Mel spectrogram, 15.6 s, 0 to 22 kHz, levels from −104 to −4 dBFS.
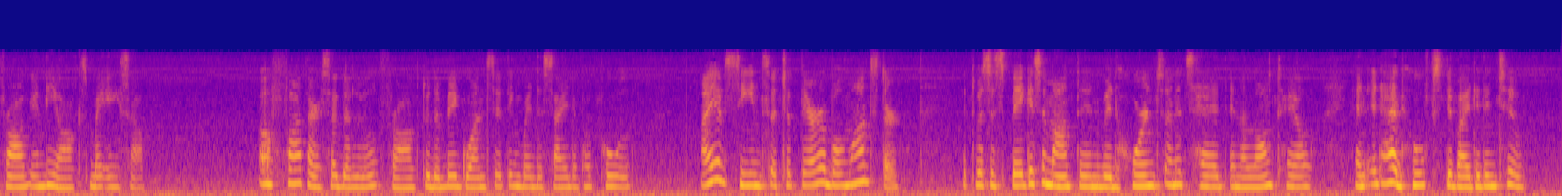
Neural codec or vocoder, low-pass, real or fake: none; 7.2 kHz; real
